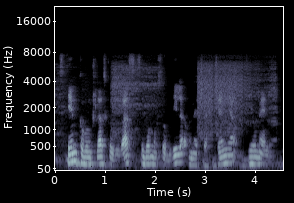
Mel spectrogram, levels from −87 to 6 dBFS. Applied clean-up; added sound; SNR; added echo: classical method log-MMSE.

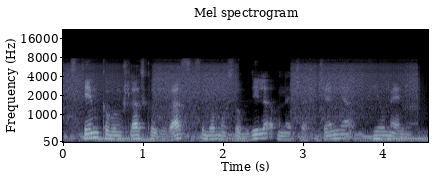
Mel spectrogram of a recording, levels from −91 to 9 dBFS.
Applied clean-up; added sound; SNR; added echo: none; Guitar; 7 dB; none.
